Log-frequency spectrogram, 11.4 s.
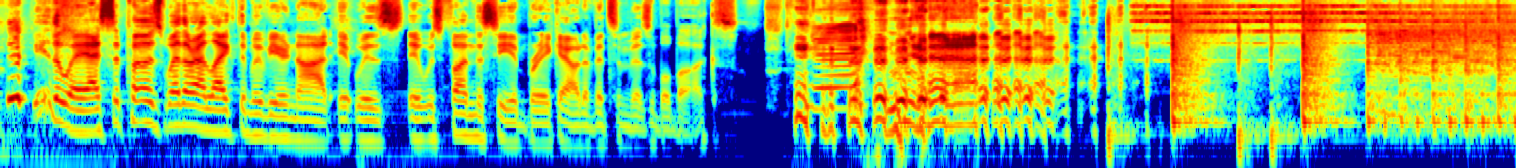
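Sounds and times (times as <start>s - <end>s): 
speech: 0.4s - 9.0s
laughter: 6.0s - 8.7s
class bell ringing: 8.4s - 10.6s.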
